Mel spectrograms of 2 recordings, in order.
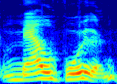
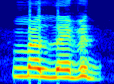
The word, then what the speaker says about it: malevolent: Look, this, the word, I thought it just pronounces like malvoyant, but it doesn't. Malevolent.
